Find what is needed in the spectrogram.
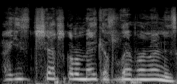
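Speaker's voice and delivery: high, fast, excited chatter; excited residents. Pretend. Residents he imagines getting excited, high and fast. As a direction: cheer it up like thrilled residents. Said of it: "I wanna get them all excited".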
